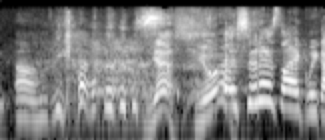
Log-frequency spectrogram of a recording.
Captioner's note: laughter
